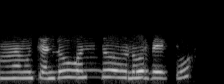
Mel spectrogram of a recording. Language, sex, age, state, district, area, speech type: Kannada, female, 18-30, Karnataka, Gadag, rural, conversation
